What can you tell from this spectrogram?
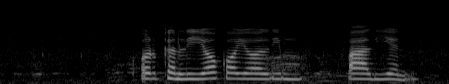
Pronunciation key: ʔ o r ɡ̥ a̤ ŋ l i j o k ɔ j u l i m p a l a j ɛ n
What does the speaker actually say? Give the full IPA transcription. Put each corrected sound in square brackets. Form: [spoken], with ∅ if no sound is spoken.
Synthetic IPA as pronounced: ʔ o r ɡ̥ a̤ [n] l i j [ɔ] k ɔ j [ɔ] l i m p a l [i] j ɛ n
